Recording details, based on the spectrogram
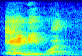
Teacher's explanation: anyone stresses on the first syllable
